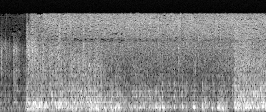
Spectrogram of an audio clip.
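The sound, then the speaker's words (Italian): Thunder and heavy rain from a winter-night thunderstorm make a dense, steady roar with low rumbling throughout. A brief quieter moment comes before the roar and a short dip comes near the end. “una di quelle notti d'inverno, piene di lampi e tuoni.”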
